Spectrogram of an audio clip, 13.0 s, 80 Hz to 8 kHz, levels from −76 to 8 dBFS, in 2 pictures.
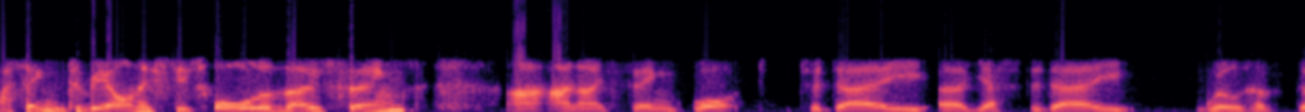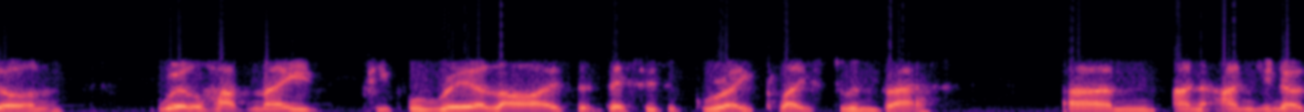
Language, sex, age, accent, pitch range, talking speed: English, female, 40-59, British, 155-180 Hz, 175 wpm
